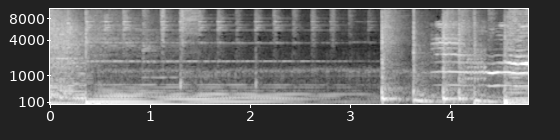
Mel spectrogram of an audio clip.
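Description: A cat meows clearly several times, its calls rising and falling in pitch with short pauses between them; no one speaks.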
